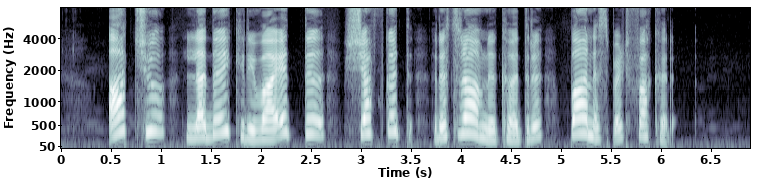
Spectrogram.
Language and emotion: Kashmiri, neutral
